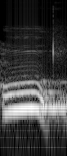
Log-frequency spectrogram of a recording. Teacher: अपने होठ को गोल कर लेते हैं और यहीं से उच्चारण हो जाता है ऊ का, तो इसको कहते हैं ओष्ठ स्वर, ओष्ठ स्वर, इसको ओष्ठ कहा जाता है, ओष्ठ स्वर।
